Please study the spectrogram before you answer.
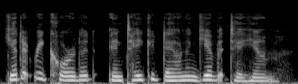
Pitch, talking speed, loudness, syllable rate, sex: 190 Hz, 240 wpm, -17 LUFS, 5.3 syllables/s, female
